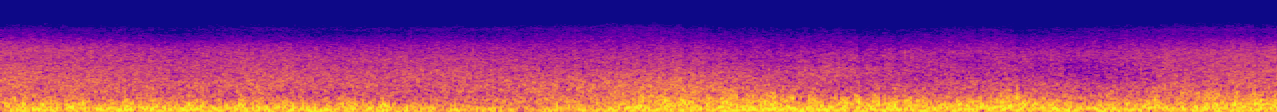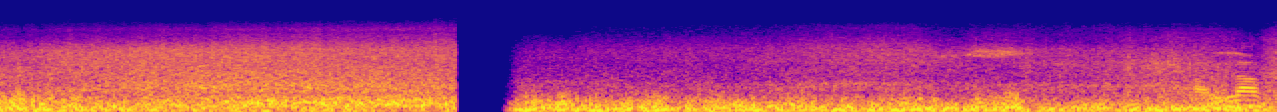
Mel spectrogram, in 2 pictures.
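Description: Sea at Protaras, Cyprus, rushes loud and close in a constant roar of surf heavily buffeted by wind, with a short dropout partway through before the churning wash resumes.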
